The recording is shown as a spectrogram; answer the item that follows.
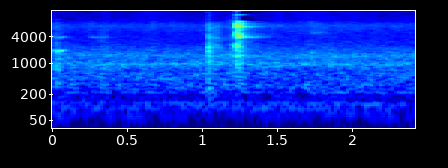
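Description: Quiet room tone with a brief light clink of a kitchen utensil against a container a little over a second in, as spices are spooned into a mixer-grinder jar.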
